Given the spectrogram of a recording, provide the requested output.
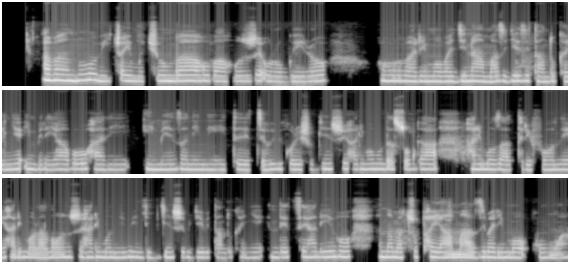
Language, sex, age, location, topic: Kinyarwanda, female, 25-35, Kigali, health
